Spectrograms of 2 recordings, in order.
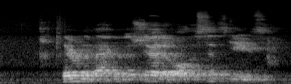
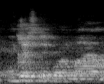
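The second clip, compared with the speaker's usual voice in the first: usual speaking voice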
